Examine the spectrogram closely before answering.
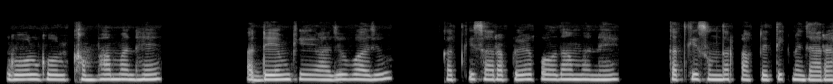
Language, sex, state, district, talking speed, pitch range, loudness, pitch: Chhattisgarhi, female, Chhattisgarh, Raigarh, 120 wpm, 220-230 Hz, -19 LUFS, 225 Hz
